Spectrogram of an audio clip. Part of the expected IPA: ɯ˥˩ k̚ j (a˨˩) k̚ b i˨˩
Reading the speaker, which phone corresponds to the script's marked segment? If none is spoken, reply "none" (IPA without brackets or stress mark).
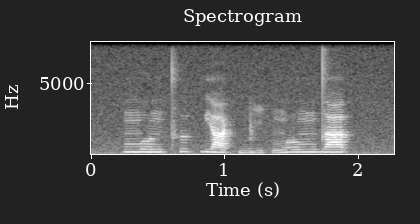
a˨˩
